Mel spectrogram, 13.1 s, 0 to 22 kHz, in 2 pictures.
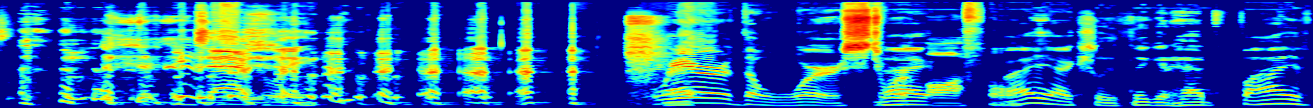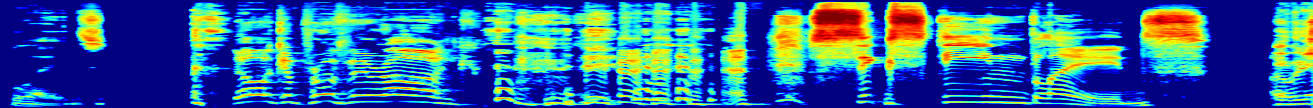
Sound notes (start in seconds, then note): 0.0 laughter; 7.5 laughter; 7.7 shouting; 9.3 laughter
